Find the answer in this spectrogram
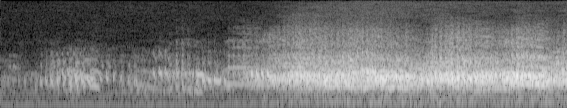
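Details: Thousands of sandhill cranes in winter at Whitewater Draw Wildlife Area, southern Arizona. A few scattered rattling calls swell after two seconds into a dense, steady roar of many cranes calling together.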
